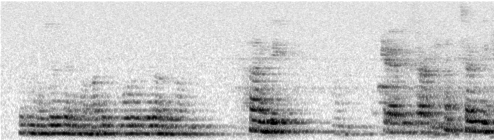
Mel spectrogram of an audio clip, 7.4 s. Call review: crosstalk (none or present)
none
